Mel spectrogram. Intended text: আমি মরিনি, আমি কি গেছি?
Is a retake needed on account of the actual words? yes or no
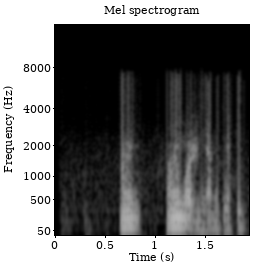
no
